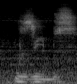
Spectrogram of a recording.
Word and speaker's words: Zebes: If Prime were to ever take place on Zebes again, if that's how you say it, Zebes, I think is how you pronounce it.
